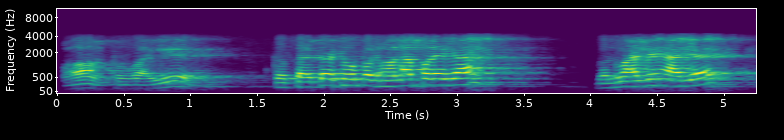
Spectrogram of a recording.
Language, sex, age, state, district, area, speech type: Hindi, male, 45-60, Uttar Pradesh, Chandauli, urban, conversation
